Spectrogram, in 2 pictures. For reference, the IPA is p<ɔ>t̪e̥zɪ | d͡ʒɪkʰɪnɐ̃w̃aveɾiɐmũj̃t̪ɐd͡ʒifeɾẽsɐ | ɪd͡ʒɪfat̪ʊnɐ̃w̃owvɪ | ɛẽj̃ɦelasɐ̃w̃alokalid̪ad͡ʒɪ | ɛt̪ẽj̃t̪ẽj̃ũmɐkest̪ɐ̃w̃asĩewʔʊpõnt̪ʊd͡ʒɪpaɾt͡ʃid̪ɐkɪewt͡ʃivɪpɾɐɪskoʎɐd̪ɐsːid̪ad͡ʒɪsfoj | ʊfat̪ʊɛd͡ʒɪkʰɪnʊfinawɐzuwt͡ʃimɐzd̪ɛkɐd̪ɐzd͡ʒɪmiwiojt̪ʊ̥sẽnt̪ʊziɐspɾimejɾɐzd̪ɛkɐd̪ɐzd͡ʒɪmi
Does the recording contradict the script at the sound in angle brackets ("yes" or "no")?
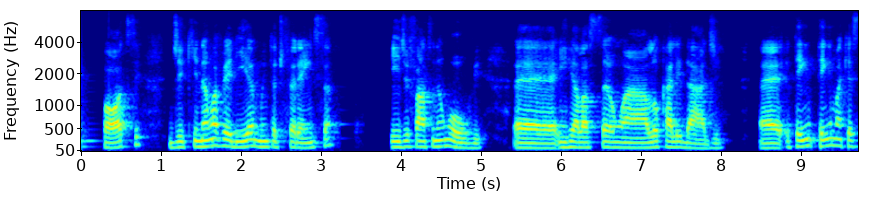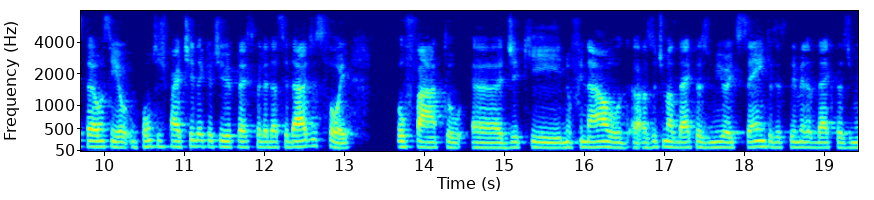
no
